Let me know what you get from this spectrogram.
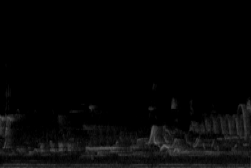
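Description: Near silence, with birds chirping faintly in the background: short rising and falling chirps and a few quick trills.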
